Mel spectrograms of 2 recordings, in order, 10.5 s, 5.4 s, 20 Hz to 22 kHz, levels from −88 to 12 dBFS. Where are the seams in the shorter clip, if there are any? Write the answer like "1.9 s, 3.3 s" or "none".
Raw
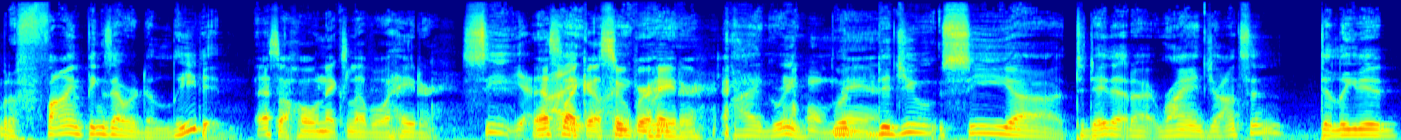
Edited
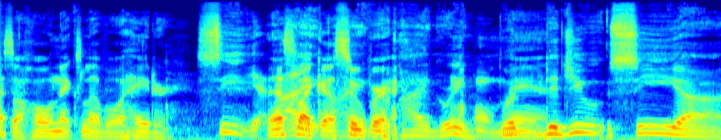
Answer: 2.9 s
